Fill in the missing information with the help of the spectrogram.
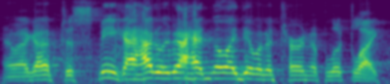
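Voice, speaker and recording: A man speaking as a minister to his congregation, reading and preaching with measured, deliberate phrasing. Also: high-pitched, a bit bright. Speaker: minister leading a church service. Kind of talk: sermon, reading aloud to a congregation.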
